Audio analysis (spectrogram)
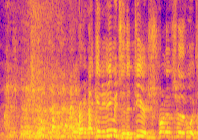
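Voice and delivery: ordinary delivery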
